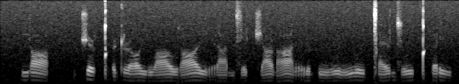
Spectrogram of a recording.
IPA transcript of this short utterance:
jɒː˦˨ | t͡ʃʊ˦˨ɭǃʼʊ˦˨ʈ ɭɔ˩˧˩i̯wɒː˩˧˩u̯ ɾɒː˩˧˩i̯rɑ˩ d͡zɪ˩˧˩t͡ʃɑ˩˧˩ ɽɑː˩˧˩ru˩˧˩ʈ ɲuː˩˧˩ɲuː˦˨i̯ǀæ˨˥ɭ d͡zu˩˧˩i̯ǃʰə˨˥ ɾi˩

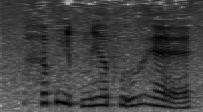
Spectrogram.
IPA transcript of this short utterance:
hə˦˥p̚ɲə˨˩p̚mi˧ə̯fṵ˧˥ ɣɛ˧˩˨

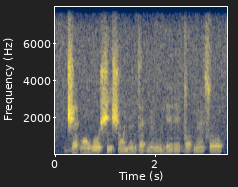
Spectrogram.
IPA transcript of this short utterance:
d͡ʒɛ˧ɡɔ̃˧wo˦ ʃi˦ʃɔ̃˧jũ˦ɡɛ˧ ɡɛ̃˨ɾu˨˦je˧ɾe˧ dɔ˨ɡɛ̃˨˦so˦

